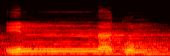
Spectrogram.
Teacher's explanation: Jadi innakum di sini nih, kalau satu n saja, satu nun saja nanti ada suara gunnah. Apalagi kalau misalnya sampai ada dua n ataupun nun yang digandakan dengan wujudnya ada tasydid di sini.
